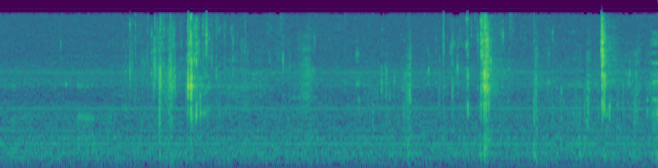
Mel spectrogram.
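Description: A person chewing a mouthful of soft food, potato topped with crab meat and sauce, close to the microphone. The chewing is quiet, with a few short, wet mouth clicks and smacks.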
